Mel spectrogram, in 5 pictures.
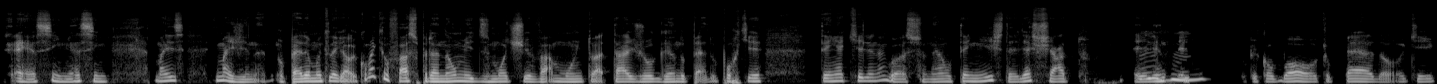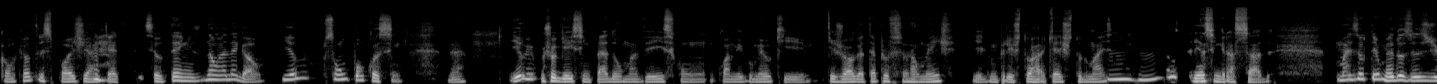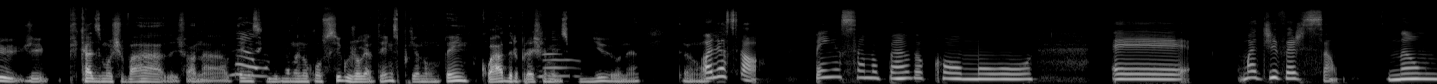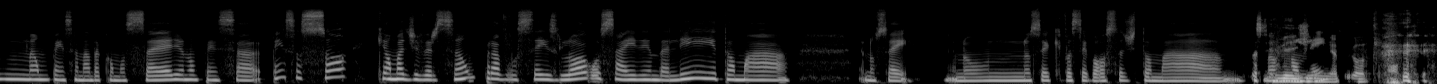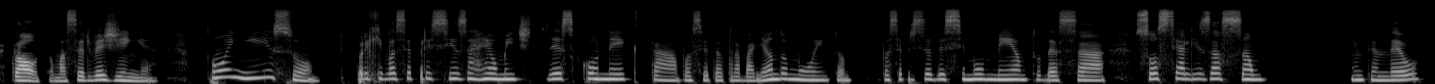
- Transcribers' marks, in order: unintelligible speech; laugh; unintelligible speech; tapping; laugh
- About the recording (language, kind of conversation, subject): Portuguese, advice, Como posso começar um novo hobby sem ficar desmotivado?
